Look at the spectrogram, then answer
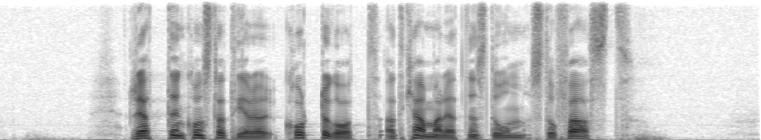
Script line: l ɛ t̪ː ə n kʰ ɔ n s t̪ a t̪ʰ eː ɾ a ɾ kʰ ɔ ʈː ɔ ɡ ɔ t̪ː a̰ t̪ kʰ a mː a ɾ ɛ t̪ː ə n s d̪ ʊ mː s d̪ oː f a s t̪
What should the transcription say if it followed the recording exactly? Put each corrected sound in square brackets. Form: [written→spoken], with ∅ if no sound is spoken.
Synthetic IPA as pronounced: [l→ɾ] ɛ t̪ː ə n kʰ ɔ n s t̪ a t̪ʰ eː ɾ a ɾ kʰ ɔ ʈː ɔ ɡ ɔ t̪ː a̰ t̪ kʰ a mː a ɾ ɛ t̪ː ə n s d̪ ʊ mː s [d̪→t̪] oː f a s t̪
